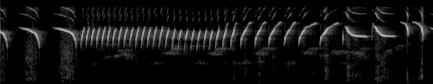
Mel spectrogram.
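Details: Canary singing to rouse other canaries: two sharp falling whistles, then a long rapid rolling trill of evenly spaced notes, breaking into quick swept chirps and high descending whistles.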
